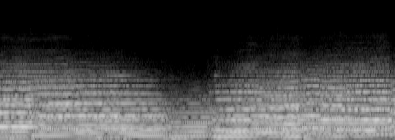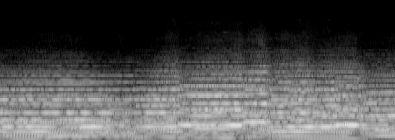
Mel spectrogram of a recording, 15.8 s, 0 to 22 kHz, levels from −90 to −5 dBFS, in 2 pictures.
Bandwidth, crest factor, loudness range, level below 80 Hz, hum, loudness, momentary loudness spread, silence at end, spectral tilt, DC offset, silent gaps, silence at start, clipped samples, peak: 5.6 kHz; 16 dB; 6 LU; -44 dBFS; none; -25 LUFS; 8 LU; 0 s; -9 dB/octave; under 0.1%; none; 0 s; under 0.1%; -10 dBFS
